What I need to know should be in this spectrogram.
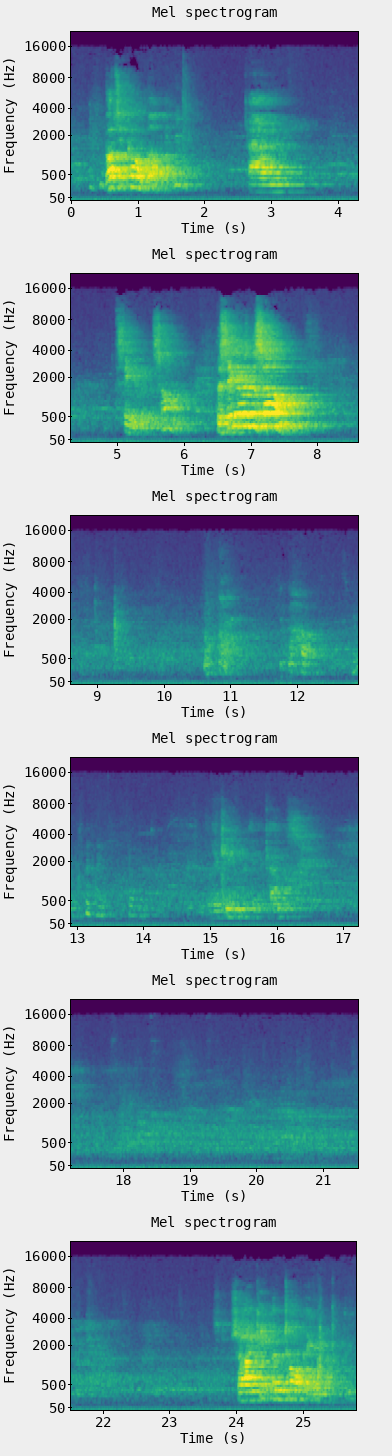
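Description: An elderly man speaks animatedly into a microphone in a reverberant hall, with pauses between phrases.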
